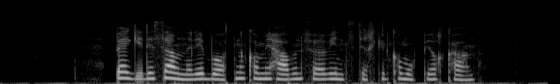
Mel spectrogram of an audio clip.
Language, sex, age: Norwegian, female, 22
